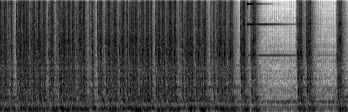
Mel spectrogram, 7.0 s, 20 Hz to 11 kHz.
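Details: 1979 IBM Selectric II (non-correcting) typewriter, revived after fixing miswired plug, cleaning and lubricating: crisp, rapid keystrikes in even clatter, then spaced strokes; clean, normal typing.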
